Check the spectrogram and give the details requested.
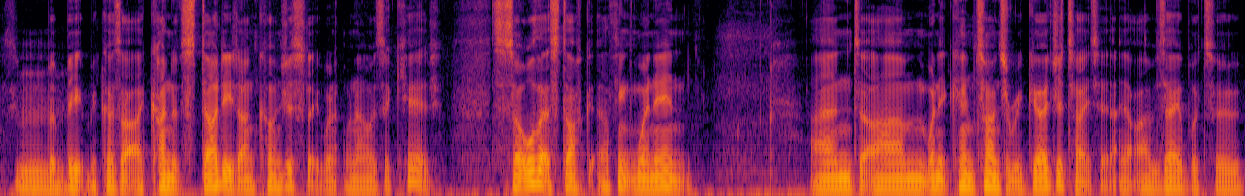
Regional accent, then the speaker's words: London, United Kingdom; like 10, 11 years old, I'd be very bored as a kid. You know, like the weather would be terrible. This is growing up in London.

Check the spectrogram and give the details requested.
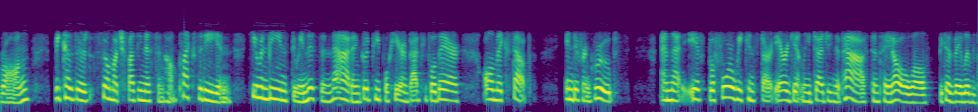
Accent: California, United States; I grew up in California, and even just a building made out of brick was kind of impressive.

